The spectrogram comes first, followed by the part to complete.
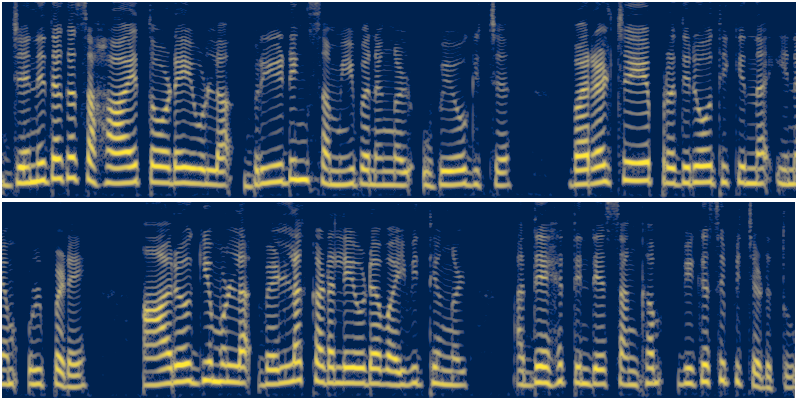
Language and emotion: Malayalam, neutral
